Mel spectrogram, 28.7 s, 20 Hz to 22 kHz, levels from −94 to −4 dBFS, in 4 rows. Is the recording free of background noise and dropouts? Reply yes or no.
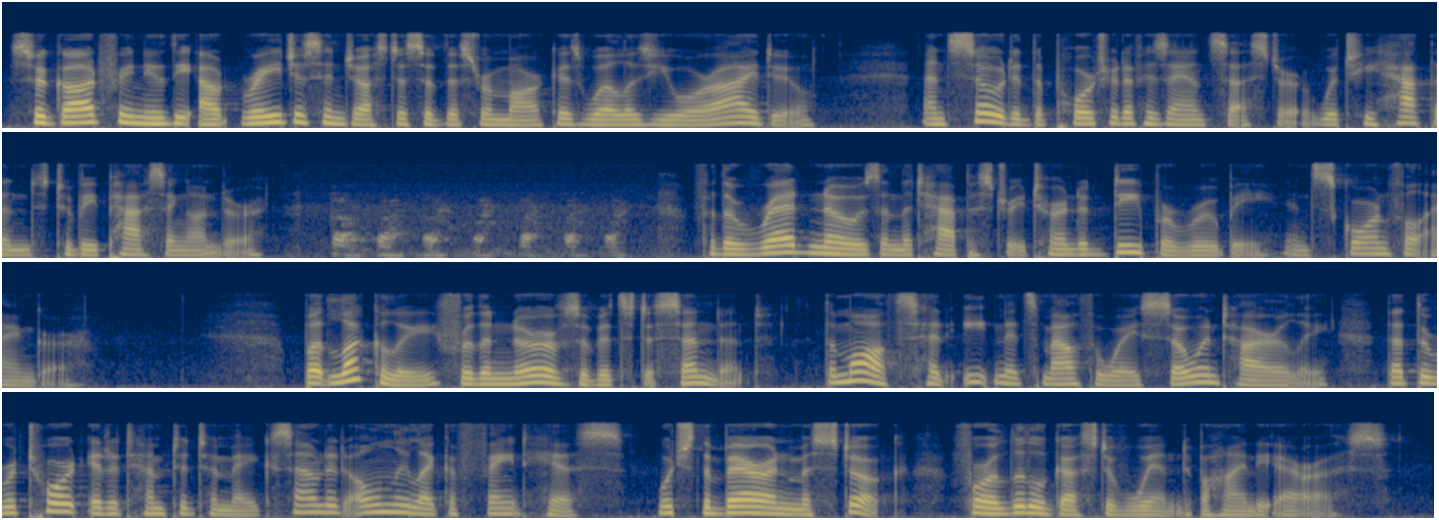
no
